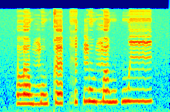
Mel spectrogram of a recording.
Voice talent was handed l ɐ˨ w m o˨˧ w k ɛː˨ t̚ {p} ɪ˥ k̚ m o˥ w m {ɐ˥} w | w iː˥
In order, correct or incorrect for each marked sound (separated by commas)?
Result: incorrect, correct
